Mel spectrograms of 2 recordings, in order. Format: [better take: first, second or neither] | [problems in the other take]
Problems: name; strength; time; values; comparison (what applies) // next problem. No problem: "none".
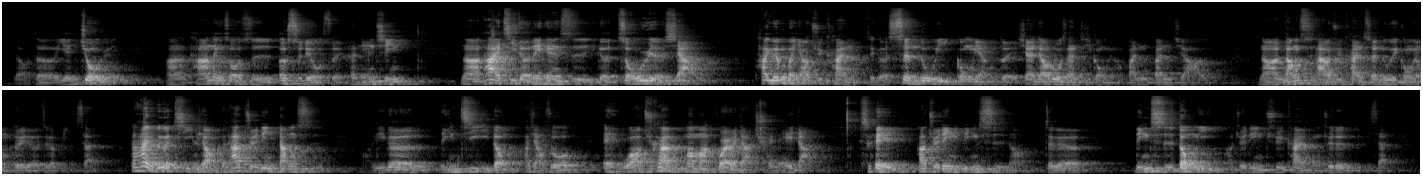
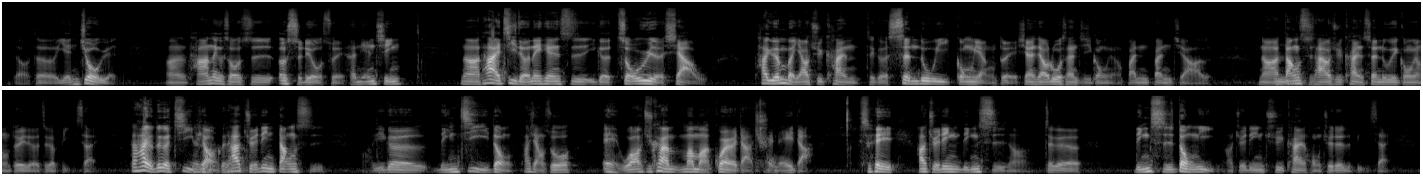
second | room echo; slight; dies away in 0.7 s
